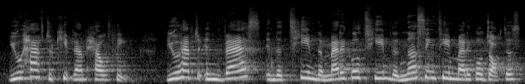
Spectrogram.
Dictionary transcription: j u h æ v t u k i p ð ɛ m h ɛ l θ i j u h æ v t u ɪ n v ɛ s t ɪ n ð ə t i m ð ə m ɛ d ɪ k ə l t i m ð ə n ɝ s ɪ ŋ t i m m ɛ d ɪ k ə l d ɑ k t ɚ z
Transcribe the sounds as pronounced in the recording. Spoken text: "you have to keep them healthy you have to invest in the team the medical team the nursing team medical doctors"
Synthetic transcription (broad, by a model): j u h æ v t u k i p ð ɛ m h ɛ l θ i j u h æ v t u ɪ n v ɛ s t ɪ n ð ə t i m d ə m ɛ d ɪ k ə l t i m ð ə n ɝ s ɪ ŋ t i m m ɛ d ɪ k ə l d ɑ k t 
